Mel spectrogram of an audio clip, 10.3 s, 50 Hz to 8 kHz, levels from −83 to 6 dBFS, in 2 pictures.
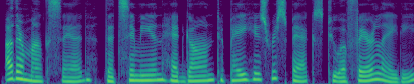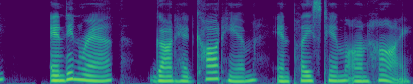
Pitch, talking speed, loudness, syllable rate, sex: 170 Hz, 155 wpm, -19 LUFS, 3.6 syllables/s, female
